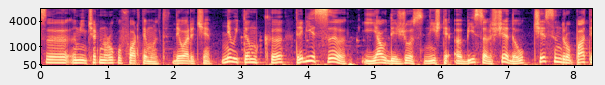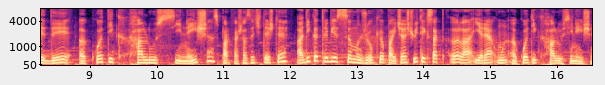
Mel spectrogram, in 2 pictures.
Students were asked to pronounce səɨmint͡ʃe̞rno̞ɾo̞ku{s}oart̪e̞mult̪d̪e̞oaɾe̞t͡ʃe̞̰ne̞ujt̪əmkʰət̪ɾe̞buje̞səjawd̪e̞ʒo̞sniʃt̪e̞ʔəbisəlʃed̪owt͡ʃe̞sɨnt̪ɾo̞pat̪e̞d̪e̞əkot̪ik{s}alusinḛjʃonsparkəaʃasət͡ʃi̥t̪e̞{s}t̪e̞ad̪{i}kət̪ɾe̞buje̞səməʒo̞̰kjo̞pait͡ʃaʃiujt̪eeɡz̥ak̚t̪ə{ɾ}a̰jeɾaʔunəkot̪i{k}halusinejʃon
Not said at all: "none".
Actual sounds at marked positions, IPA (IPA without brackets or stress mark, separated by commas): f, h, ʃ, i, l, k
